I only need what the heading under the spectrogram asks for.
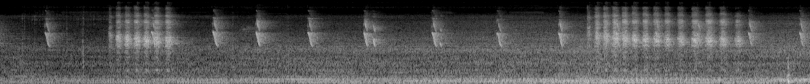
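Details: Loud, raspy rufous treepie calls in the wild: sharp clipped notes repeated roughly every half second, broken by two harsh rapid rattles, over a low background rumble.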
